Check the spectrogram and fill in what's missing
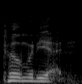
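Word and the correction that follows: Pearl Modiadie: Yes. Pearl Mudiadie. You must say it right.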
